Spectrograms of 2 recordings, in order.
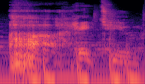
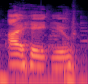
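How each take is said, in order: First: It is said in a Yosemite Sam voice. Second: It is said in his normal voice.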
